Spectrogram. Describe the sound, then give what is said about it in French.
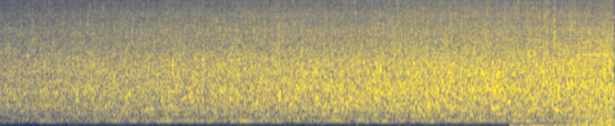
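Steady flowing river water, a continuous soft rushing wash with no breaks, quiet and slightly swelling toward the end, with no voices present. “Elles marchèrent le long de la rivière, au son des grenouilles qui chantaient, et admirèrent les libellules au-dessus de l'eau et les grandes fleurs de nénuphar.”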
